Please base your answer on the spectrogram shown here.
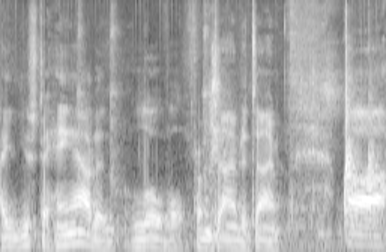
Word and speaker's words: Louisville: showed the video from that would be louisville not louisville forget the s okay it's louisville i hey i used to hang out in louisville from time to time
